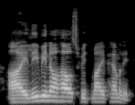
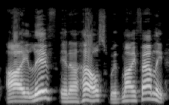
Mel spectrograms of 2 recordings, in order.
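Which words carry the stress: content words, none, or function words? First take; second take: none; content words. First: The words are said flat without stress. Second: The stress falls on the content words. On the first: The speaker calls it wrong. "전혀 등급을 줄 수가 없습니다" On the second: The speaker calls it right. "이렇게 자꾸 연습을 하셔야 돼요"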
